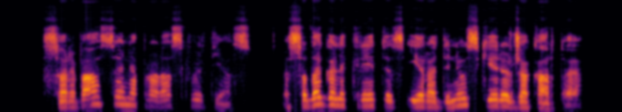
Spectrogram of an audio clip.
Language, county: Lithuanian, Šiauliai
